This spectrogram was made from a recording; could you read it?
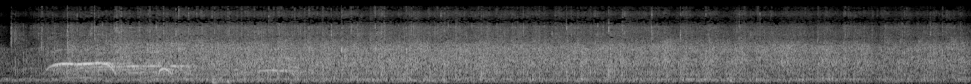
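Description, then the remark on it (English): An audience at a LunaFest event, asked to roar, bursts into loud, sustained applause with cheering. A few whoops rise early on, and the dense clapping holds steady and fairly loud throughout. “And can we hear you roar? They're out there. They heard you.”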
